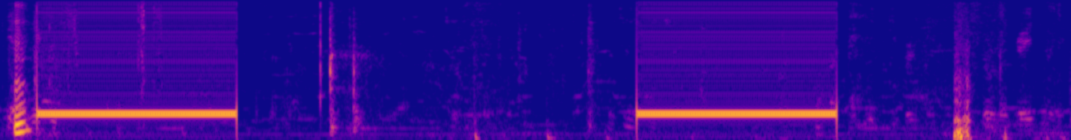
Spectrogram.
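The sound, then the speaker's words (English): Two loud, steady telephone beeps, each a flat mid-pitched tone lasting about two seconds, separated by a gap of roughly four seconds filled with faint background noise. “Can you hear me that beep right there?”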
